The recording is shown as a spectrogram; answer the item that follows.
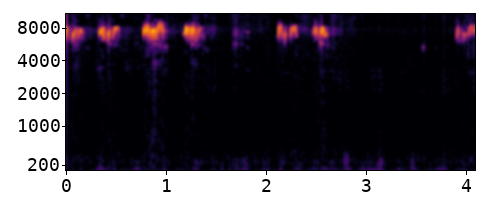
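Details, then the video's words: Sprague's pipit chicks begging as an adult brings them big worms: bursts of very high, thin, squeaky notes in quick uneven clusters, then a pause of over a second before a last short burst. "Wow Sprague's pipit Bird brings big worms for babies to eat"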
